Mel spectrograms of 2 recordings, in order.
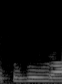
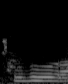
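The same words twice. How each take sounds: No difference in how they are said.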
